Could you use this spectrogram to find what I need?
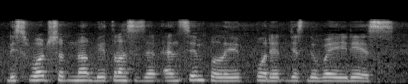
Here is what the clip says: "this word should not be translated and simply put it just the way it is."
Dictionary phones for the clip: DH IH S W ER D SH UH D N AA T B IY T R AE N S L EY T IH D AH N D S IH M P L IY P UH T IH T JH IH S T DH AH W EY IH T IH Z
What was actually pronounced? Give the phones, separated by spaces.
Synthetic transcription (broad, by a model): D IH S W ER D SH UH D N AA T B IY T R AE S EY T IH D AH N S IH M P L IY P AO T IH T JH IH S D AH W EY IH T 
